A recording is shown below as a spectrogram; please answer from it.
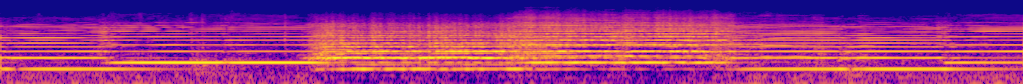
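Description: A group of young violin students bowing together, holding long notes of about two seconds each and alternating between a lower and a higher note: a slow-bow warm-up.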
